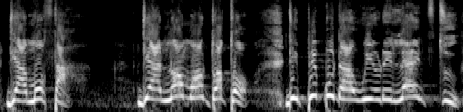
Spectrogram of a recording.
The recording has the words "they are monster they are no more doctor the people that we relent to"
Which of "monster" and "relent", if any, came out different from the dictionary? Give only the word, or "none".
monster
